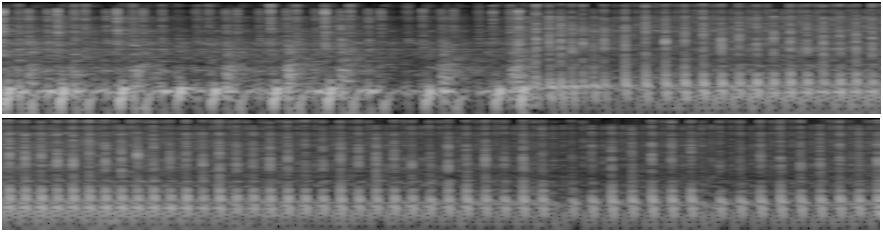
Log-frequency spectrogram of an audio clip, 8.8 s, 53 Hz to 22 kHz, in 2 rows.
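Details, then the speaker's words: Old Russell 196cc four-stroke engine on a Baja mini bike, sat for years, after carb rebuild (gummed, stripped jet and emulsion tube drilled out) and throttle arm tightened for broken idle screw: quick, even putter, steady rhythm; normal running. "Awesome, it sounds so cool. Oh, I'm so proud of myself. That carburetor was a nightmare."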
